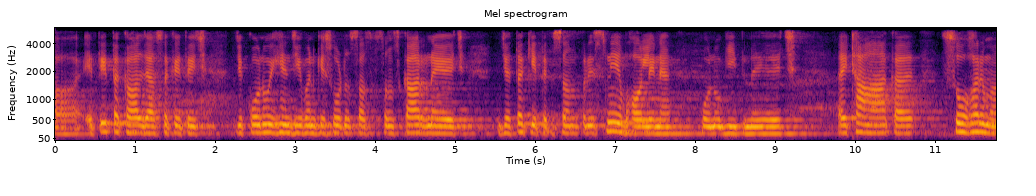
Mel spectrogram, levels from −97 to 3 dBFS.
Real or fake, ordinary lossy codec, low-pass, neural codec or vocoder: real; AAC, 48 kbps; 5.4 kHz; none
